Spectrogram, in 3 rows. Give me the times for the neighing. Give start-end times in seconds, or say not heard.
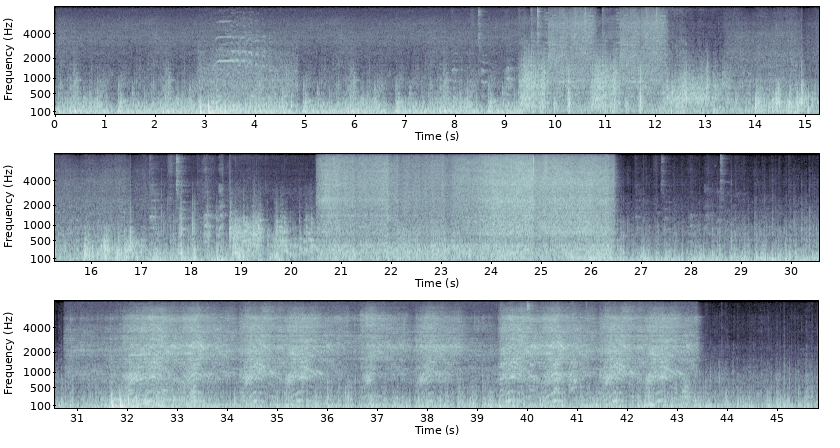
2.8-4.8, 31.6-33.2.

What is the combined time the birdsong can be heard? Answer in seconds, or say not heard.
not heard.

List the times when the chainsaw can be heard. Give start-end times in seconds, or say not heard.
30.7-43.5.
